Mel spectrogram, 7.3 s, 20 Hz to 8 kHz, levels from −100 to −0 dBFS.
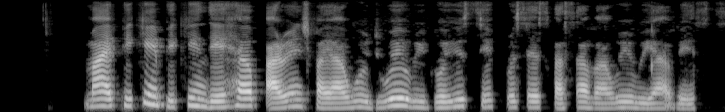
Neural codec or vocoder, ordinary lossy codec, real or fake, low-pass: none; none; real; none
